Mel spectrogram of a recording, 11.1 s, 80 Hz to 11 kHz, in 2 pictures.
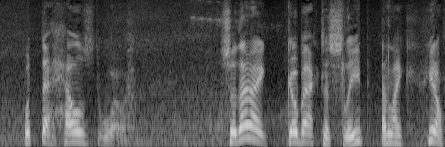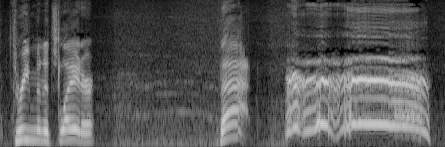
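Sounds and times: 
speech: 0.3 - 1.8, 2.8 - 6.8, 8.3 - 9.3
rooster crowing: 6.6 - 8.5, 9.1 - 11.0.

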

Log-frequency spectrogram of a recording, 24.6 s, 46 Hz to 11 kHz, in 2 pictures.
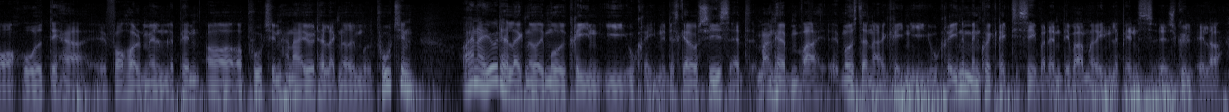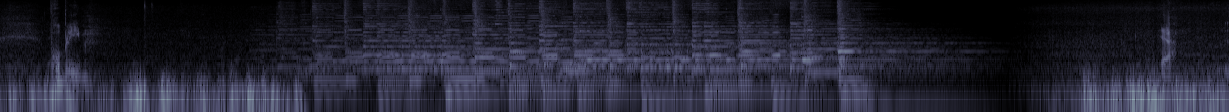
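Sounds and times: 
speech: 0.0 - 13.8
strong mistral wind buffeting the microphone: 0.5 - 3.2, 4.1 - 4.6, 6.1 - 15.4, 22.9 - 24.5
tonal music: 15.1 - 22.4.

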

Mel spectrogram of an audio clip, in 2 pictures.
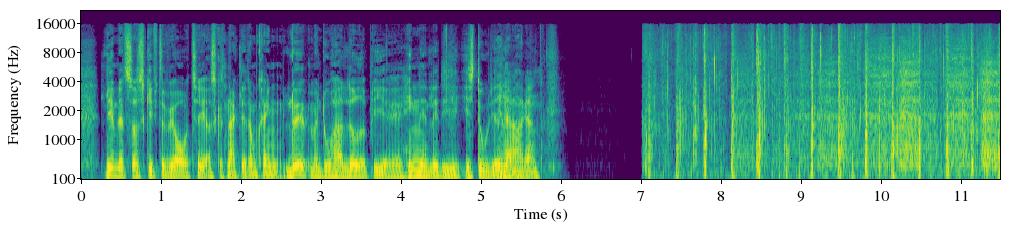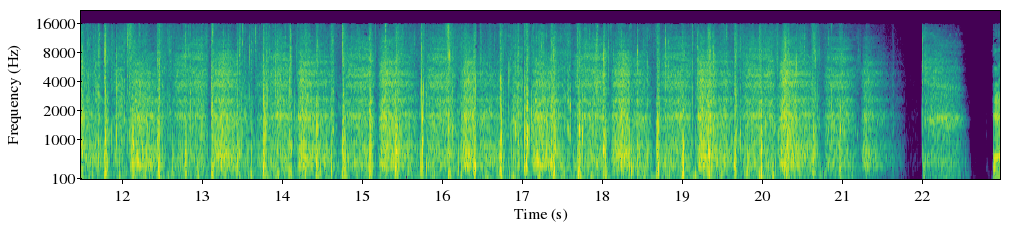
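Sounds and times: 
speech: 0.3 - 6.0
running footsteps: 7.0 - 21.7
heavy panting and gasping breaths: 7.1 - 22.6.

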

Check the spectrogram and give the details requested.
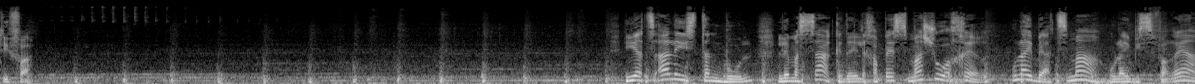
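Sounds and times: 
speech: 0.0 - 0.4, 6.3 - 11.9
train wheels clattering over rail joints: 0.0 - 11.9.

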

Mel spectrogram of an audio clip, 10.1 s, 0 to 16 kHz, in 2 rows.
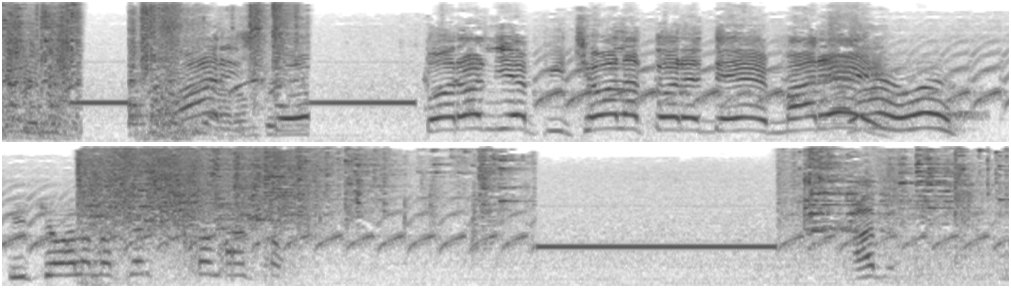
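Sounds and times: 
car window glass being smashed: 0.0 - 1.6, 5.4 - 7.7, 8.9 - 10.0
steady electronic beep tone: 0.0 - 4.1, 6.9 - 9.1
speech: 1.3 - 6.6, 9.3 - 10.0.

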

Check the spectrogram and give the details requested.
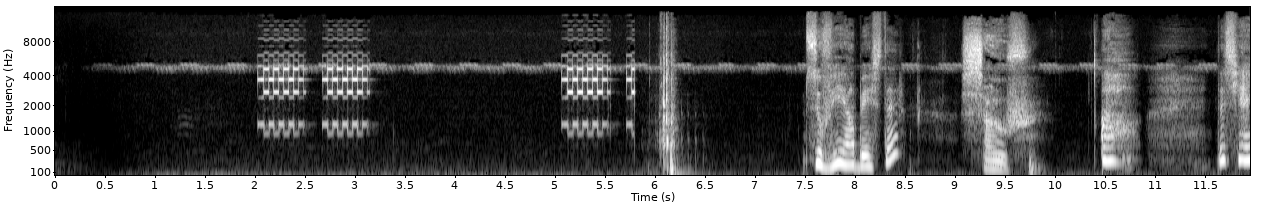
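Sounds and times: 
telephone ringing at home in the evening: 2.0 - 3.2, 5.1 - 5.9
sharp clunk: 5.9 - 6.6
speech: 7.6 - 8.6, 9.2 - 9.9, 11.6 - 11.9.

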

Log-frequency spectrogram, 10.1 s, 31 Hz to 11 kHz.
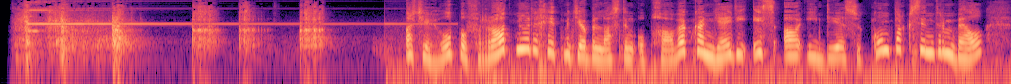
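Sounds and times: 
cash register ringing bright bell: 0.1 - 4.8
speech: 4.0 - 10.1.

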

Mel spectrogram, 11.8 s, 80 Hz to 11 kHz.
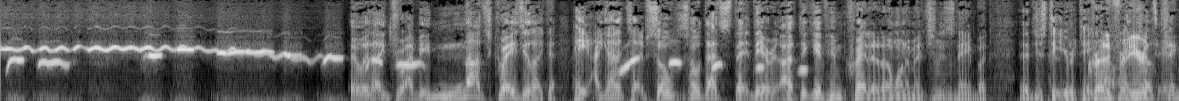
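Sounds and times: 
vibrato whistle: 0.0 - 4.3
speech: 3.7 - 11.7.

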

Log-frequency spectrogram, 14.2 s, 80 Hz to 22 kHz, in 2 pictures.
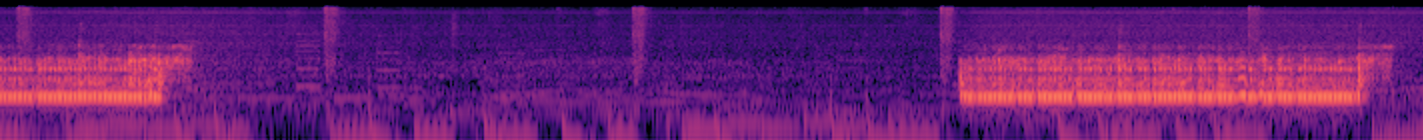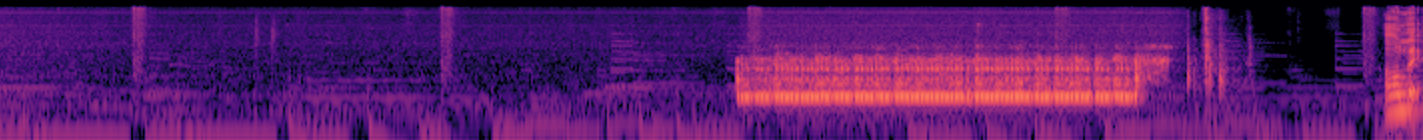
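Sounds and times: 
telephone ringback tone through the earpiece: 0.0 - 1.1, 4.8 - 7.1, 10.8 - 13.0.

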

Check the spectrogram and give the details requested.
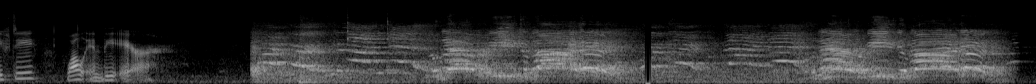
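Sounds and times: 
speech: 0.0 - 1.7, 2.5 - 3.5
crowd of flight attendants chanting and shouting at a rally at an airport: 2.5 - 10.3.

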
